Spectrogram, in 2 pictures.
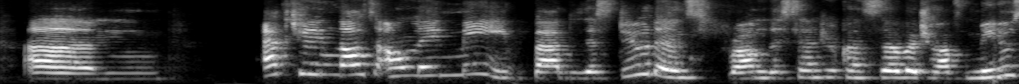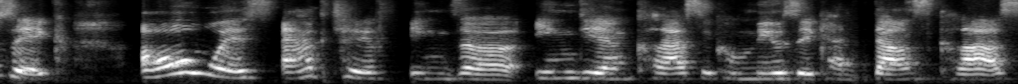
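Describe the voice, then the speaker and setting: With a Chinese accent, a woman speaks at a high pitch and a moderate pace, with very wide pitch swings and big swings in loudness. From China. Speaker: musician and doctoral student. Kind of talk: panel presentation. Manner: halting.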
